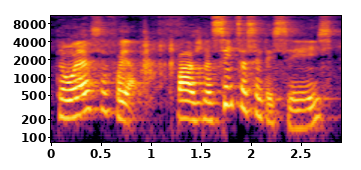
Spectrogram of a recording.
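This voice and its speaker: A woman's voice: medium pitch, big pitch swings, fast, slight background noise. A woman with a Brazilian Portuguese accent giving a video math lesson to schoolchildren, explaining patiently and checking in with constant tag questions. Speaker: primary school math teacher.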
